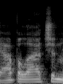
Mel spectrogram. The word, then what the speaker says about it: Appalachian: place that basically the Appalachian Mountains and that is how it's that is how it's pronounced by the majority of people who live in what we call Appalachia um that run right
